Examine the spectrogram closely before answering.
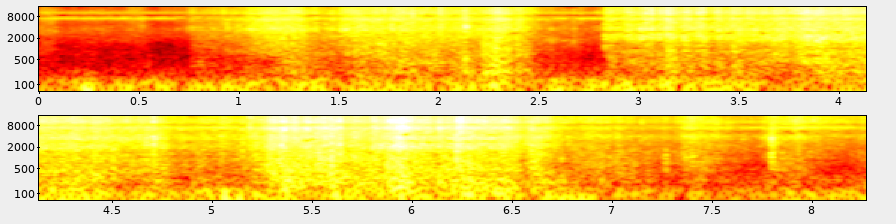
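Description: Dry leaves rustle as they are pushed into a fire.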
